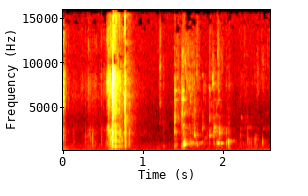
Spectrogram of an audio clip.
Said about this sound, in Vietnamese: hôm nay mình không có trái cây thành ra là mình sẽ uống sủi cam mọi người đợi mình xíu nha ASMR nè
